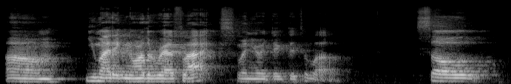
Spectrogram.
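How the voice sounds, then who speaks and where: A non-binary host in their forties chatting casually with a live audience, asking them questions and filling pauses with "um". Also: mid-range voice, fairly bright tone. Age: 40s. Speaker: live talk show host. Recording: roomy echo, faint background hum.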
